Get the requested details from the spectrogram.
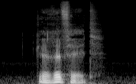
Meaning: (verb) past participle of riffeln; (adjective) fluted
- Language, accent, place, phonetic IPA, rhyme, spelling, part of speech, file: German, Germany, Berlin, [ɡəˈʁɪfl̩t], -ɪfl̩t, geriffelt, adjective, De-geriffelt.ogg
